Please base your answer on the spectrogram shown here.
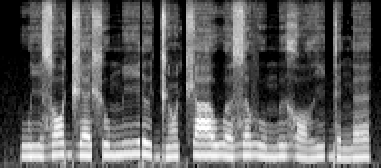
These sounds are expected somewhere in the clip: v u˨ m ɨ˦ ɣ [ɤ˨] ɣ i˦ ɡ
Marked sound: incorrect: ɔ˨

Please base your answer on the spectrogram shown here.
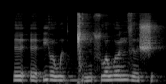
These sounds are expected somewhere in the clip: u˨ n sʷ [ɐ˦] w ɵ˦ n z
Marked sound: incorrect: a˦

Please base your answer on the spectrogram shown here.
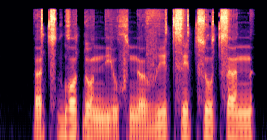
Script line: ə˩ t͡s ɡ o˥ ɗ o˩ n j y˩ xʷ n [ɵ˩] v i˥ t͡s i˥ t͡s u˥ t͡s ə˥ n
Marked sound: correct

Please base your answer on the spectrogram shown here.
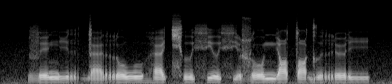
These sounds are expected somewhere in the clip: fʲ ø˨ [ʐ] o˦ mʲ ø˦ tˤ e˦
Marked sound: correct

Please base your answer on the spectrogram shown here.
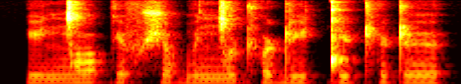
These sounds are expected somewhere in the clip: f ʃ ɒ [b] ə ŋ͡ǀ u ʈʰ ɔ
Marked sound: correct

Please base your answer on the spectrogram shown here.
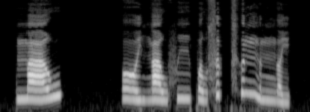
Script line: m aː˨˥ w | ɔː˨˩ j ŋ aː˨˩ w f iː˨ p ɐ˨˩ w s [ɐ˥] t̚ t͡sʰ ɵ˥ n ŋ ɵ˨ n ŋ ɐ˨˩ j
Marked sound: correct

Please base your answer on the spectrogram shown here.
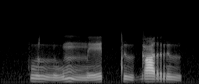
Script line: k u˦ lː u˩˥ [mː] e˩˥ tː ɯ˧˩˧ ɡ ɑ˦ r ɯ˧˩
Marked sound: correct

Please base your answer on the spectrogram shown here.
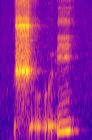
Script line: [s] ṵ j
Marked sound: incorrect: ʃ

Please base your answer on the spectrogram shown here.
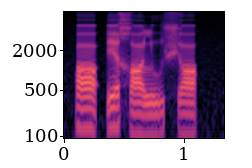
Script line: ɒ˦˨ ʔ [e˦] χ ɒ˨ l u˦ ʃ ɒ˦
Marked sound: correct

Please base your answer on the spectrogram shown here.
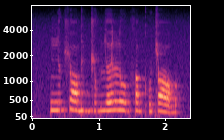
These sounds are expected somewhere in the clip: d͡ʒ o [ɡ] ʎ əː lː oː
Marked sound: correct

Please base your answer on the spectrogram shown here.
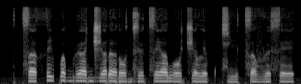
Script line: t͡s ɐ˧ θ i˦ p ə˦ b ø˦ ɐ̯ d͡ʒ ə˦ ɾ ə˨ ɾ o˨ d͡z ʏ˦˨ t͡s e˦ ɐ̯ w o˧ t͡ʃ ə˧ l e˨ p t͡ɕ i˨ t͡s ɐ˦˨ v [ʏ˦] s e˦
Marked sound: correct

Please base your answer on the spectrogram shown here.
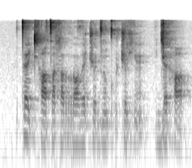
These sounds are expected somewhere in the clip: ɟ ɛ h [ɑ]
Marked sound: correct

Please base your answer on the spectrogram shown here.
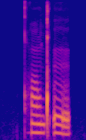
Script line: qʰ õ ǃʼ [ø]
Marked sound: correct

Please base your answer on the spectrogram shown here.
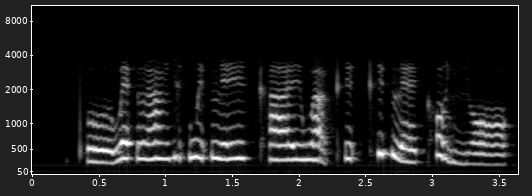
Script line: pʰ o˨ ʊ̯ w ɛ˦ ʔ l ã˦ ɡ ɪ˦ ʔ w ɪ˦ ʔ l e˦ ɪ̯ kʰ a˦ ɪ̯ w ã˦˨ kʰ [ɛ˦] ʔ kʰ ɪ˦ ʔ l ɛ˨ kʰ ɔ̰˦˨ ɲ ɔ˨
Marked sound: incorrect: ɪ˦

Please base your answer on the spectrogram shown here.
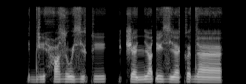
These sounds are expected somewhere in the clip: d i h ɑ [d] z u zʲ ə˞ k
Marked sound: incorrect: none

